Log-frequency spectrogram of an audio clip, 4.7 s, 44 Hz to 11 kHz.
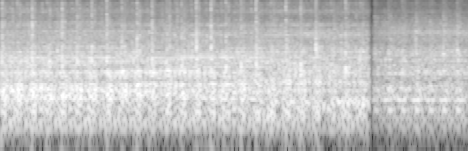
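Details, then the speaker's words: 1986–1995 Jeep Wrangler YJ at idle, recorded near the engine: fast sharp ticking puff over engine noise, exhaust leak apparently at rear side of exhaust manifold, likely manifold gasket leak. "fairly often you'll be able to kind of just hear it and know that the exhaust leak is coming from somewhere in the front for us we can tell that it's kind of coming from the manifold on the backside here"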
